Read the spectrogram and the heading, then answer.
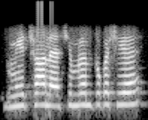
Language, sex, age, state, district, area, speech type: Marathi, female, 30-45, Maharashtra, Nagpur, urban, conversation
